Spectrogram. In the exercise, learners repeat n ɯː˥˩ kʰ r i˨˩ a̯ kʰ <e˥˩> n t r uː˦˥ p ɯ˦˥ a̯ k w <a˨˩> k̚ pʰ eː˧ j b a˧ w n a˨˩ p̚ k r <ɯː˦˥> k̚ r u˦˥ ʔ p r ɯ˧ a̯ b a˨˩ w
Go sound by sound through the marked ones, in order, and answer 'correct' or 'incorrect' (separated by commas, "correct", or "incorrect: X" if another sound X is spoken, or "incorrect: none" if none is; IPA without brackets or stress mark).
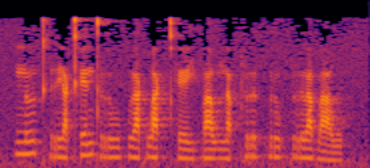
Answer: correct, incorrect: a˥˩, incorrect: ɯ˦˥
